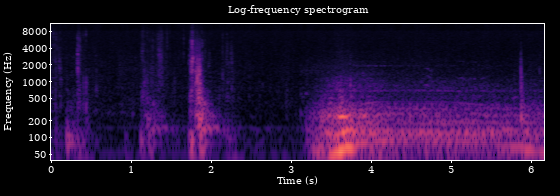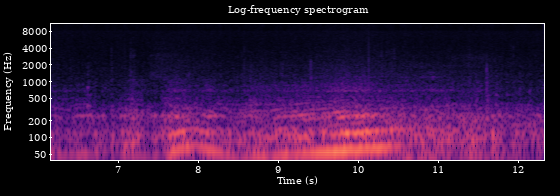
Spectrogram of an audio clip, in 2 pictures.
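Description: A car: a few sharp door thunks, then the engine comes in with a low, steady rumble that carries on as it drives, swelling slightly toward the end.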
